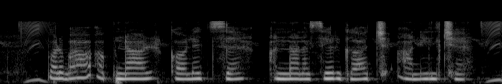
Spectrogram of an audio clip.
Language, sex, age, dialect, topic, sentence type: Magahi, female, 18-24, Northeastern/Surjapuri, agriculture, statement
